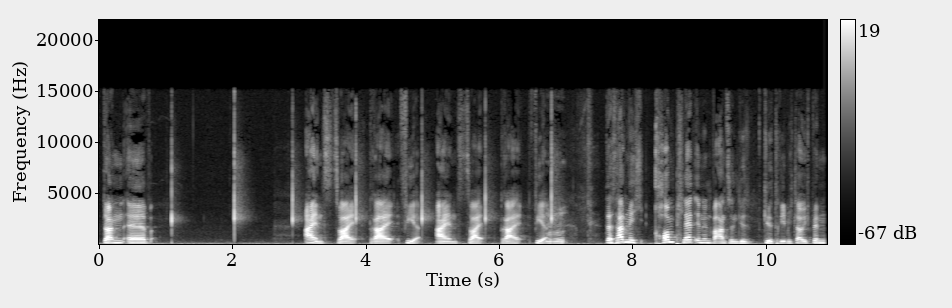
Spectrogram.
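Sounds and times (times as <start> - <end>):
faint low hum: 0.0 - 10.9
speech: 0.1 - 1.0, 3.1 - 10.9
finger snaps keeping tempo like a metronome click: 1.1 - 3.2, 3.9 - 4.1, 4.8 - 5.1.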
